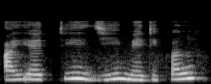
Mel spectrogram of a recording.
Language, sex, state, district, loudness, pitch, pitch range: Maithili, female, Bihar, Saharsa, -16 LUFS, 235 Hz, 220-265 Hz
